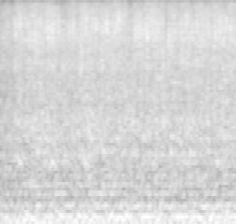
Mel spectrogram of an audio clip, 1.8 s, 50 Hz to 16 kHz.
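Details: Newly built 18-degree small-block Chevy V8 in truck, first fire-up after timing advanced until it sounded happy: steady, deep idle with an even beat, no knocks or misses; healthy running.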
